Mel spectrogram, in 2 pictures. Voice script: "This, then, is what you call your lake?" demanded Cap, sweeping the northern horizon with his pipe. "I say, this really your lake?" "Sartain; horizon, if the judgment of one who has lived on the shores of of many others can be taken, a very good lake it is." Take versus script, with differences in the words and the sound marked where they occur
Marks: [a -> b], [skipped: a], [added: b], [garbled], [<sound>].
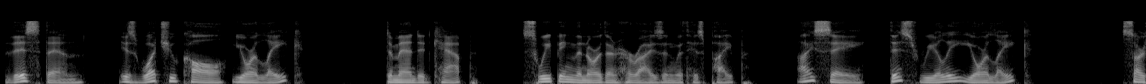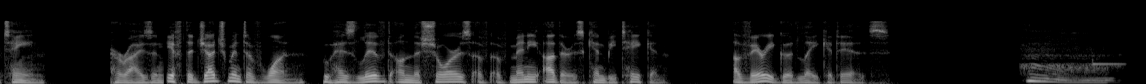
"This, then, is what you call your lake?" demanded Cap, sweeping the northern horizon with his pipe. "I say, this really your lake?" "Sartain; horizon, if the judgment of one who has lived on the shores of of many others can be taken, a very good lake it is." [sigh]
